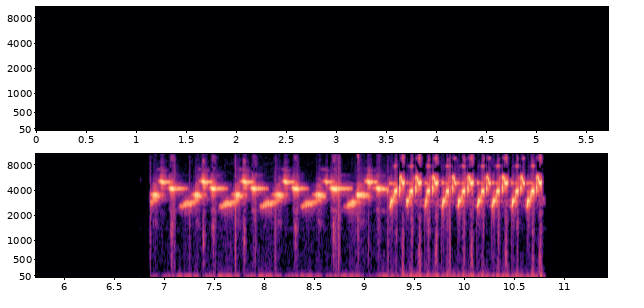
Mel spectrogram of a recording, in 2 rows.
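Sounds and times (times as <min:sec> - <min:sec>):
European goldfinch song: 0:06.9 - 0:10.8.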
